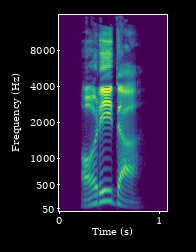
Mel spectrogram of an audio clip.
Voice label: "Eorida", Hangeul sounds; DigitalSoju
